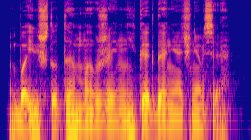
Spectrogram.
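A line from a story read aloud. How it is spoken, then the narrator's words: Heavy sigh. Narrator (Russian): Тяжело вздохнул Макс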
